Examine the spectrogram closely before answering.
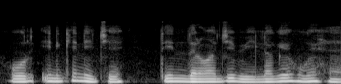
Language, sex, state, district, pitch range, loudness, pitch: Hindi, male, Uttar Pradesh, Saharanpur, 125-145 Hz, -16 LUFS, 130 Hz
